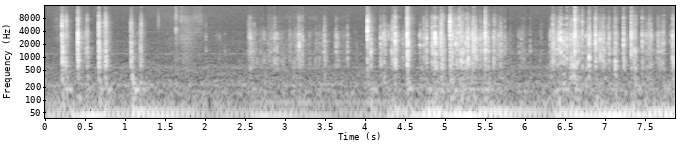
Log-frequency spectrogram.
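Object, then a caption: Plastic computer keyboard. A full-size plastic computer keyboard with red and blue backlit keys and low-profile keycaps is typed on continuously with the fingertips of both hands. Quick, bright clicks come in irregular bursts with short pauses between runs, over a steady low rumble.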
